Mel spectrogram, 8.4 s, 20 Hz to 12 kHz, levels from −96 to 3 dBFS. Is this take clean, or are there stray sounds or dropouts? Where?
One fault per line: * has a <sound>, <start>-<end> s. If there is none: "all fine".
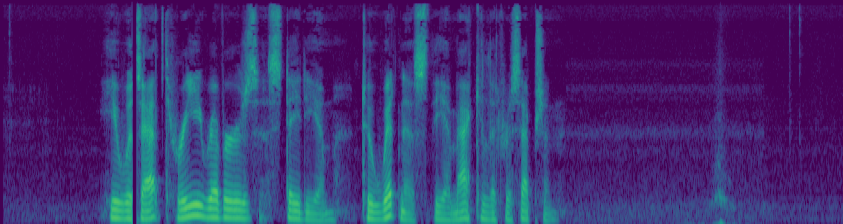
* has a dropout, 1.3-1.4 s
* has a whoosh, 6.9-7.5 s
